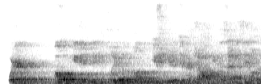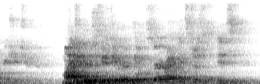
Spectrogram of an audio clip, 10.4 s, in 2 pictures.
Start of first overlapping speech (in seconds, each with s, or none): 6.5 s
